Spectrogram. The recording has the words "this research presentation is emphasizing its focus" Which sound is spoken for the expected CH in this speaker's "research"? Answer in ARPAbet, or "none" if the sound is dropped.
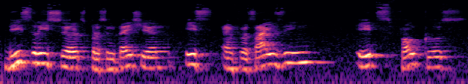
CH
